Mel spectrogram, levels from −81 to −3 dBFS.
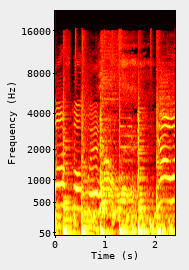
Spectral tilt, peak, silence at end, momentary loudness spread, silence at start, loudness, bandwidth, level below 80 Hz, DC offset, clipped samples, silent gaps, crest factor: -4.5 dB/octave; 0 dBFS; 0 s; 2 LU; 0 s; -13 LUFS; 17 kHz; -14 dBFS; 1%; under 0.1%; none; 12 dB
